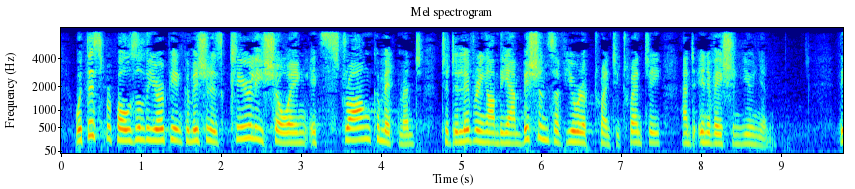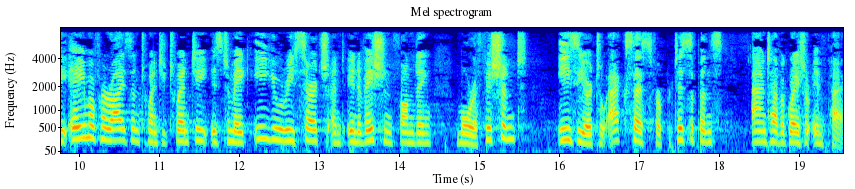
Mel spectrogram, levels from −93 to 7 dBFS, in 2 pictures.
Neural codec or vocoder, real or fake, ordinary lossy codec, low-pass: none; real; MP3, 48 kbps; 7.2 kHz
